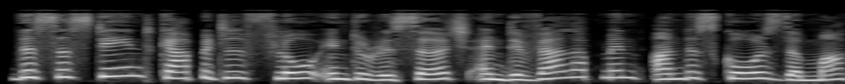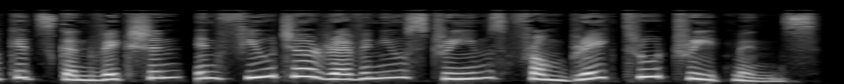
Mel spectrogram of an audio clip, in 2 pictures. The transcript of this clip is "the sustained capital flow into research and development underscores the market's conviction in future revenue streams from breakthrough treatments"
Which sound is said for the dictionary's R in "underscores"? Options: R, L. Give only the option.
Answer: R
